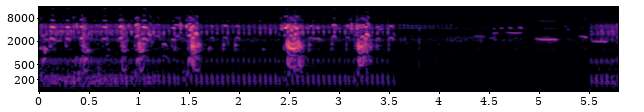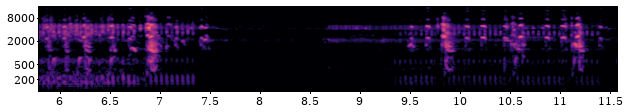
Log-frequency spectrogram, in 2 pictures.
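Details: Sharp-tailed grouse (Tympanuchus phasianellus) at a courtship display on the American Prairie Reserve, Montana, USA, in the Northwestern Glaciated Plains. Bursts of rapid rattling stamping come with cooing, clucking and sharp chattering calls, in three loud bouts with quieter pauses between.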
